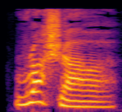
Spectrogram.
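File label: "rush hour", British English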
